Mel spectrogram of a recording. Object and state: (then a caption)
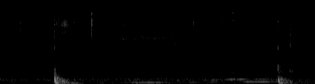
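Kinetic sand shape being cut. A green, solid kinetic sand turtle shape, held in both hands, is cut and scraped with a small black blade so slices fall away. Two soft, low thuds stand out among faint clicks and a quiet, bright, grainy scraping hiss.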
